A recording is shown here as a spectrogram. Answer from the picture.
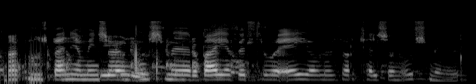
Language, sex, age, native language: Icelandic, female, 13, Icelandic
